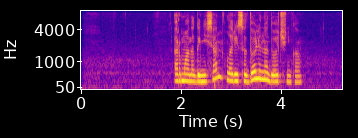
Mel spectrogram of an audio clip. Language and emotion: Russian, neutral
